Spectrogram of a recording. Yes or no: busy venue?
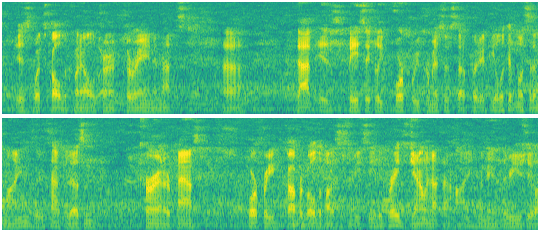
yes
